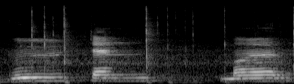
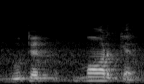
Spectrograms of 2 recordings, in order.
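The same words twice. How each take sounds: First: Guten Morgen in long held syllables with gaps; syllable-by-syllable pronunciation. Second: Said in the usual way. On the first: Shown as a demonstration. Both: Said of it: "How do we pronounce it?".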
